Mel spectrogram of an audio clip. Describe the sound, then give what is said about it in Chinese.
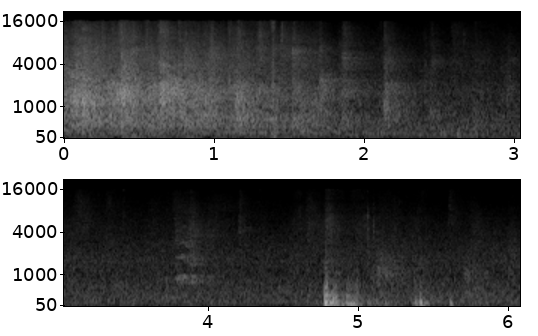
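A crowd applauds, the clapping fading away over the first couple of seconds into quiet, followed by a few short, louder bursts of sound. “我们掌声，谢谢你们。”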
